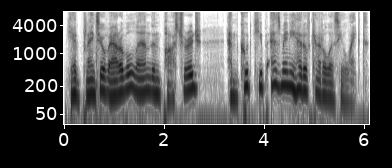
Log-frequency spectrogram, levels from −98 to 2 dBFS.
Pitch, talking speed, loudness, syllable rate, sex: 150 Hz, 185 wpm, -15 LUFS, 5.2 syllables/s, male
